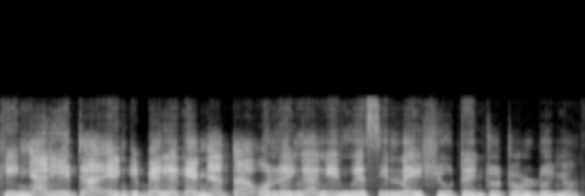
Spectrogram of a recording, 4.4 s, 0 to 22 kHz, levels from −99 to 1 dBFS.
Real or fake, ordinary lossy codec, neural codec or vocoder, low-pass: fake; none; codec, 24 kHz, 1 kbps, SNAC; 10.8 kHz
